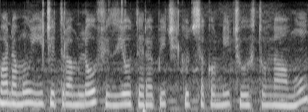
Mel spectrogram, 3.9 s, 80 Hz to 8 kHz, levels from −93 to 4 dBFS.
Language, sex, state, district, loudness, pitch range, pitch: Telugu, female, Andhra Pradesh, Anantapur, -18 LUFS, 220-245 Hz, 230 Hz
